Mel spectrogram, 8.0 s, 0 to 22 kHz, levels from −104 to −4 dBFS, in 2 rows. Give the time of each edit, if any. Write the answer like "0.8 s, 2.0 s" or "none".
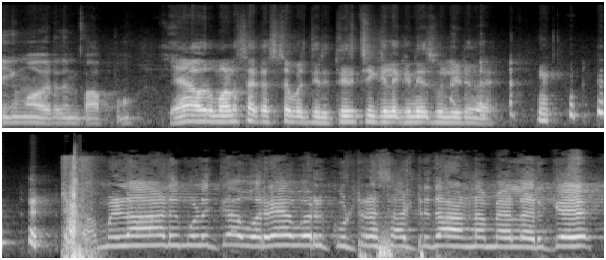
4.5 s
